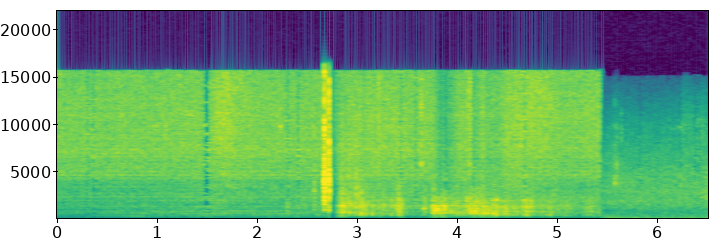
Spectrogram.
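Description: Rubbing and scraping while cleaning old grime off a ball-peen hammer by hand. After a sharp click about two and a half seconds in, a rough, uneven rubbing runs for a few seconds and then stops abruptly near the end.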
